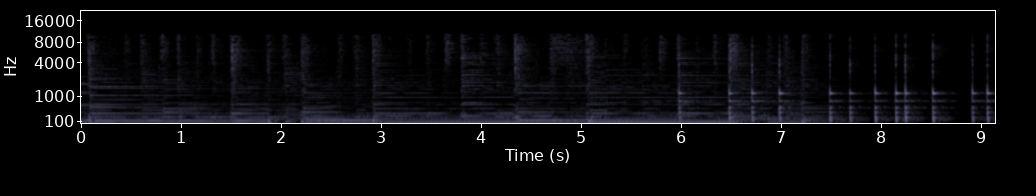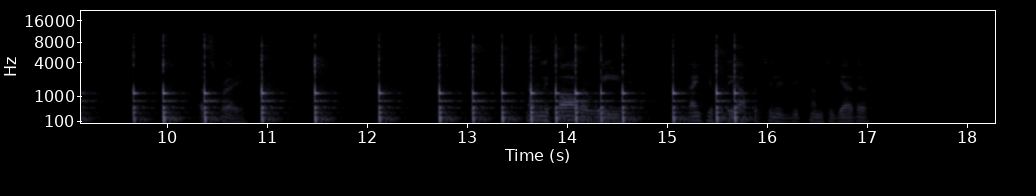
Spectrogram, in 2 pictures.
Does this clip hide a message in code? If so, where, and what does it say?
No, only irregular knocks on wood, with room echo.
